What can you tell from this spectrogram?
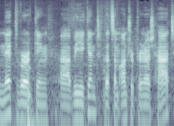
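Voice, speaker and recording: This man speaks with a Finnish accent. His pitch sits fairly low and varies in an ordinary way. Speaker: entrepreneur vlogger. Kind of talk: casual vlog monologue.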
